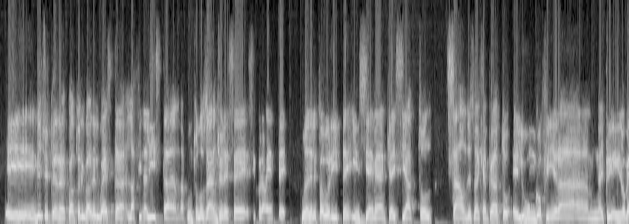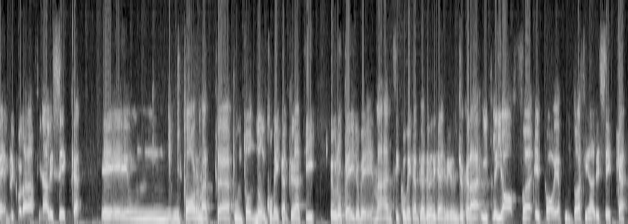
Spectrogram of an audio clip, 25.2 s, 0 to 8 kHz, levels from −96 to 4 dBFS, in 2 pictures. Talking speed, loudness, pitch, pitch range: 155 wpm, -12 LUFS, 135 Hz, 125-150 Hz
